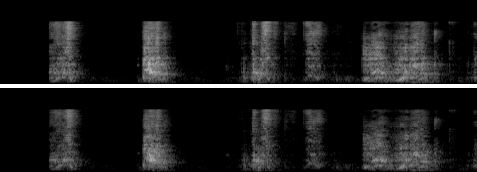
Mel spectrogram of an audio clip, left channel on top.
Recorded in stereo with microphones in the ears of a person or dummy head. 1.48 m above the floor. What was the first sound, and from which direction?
A zipper, 30° left (ahead or behind).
